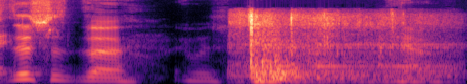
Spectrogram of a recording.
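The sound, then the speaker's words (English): A voice speaks briefly, then a man knocks on a prop meant to be ten times stronger than diamond: a loud hollow thunk like plaster and wood or papier-mâché, followed by a second of dense, rattling resonance that fades slowly. “It's like, why does it sound like plaster and wood?”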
